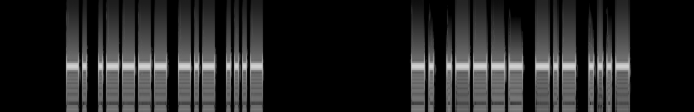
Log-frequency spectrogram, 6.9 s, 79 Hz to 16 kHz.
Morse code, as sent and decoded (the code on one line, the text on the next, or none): -. .---- -.- ...- / -. .---- -.- ...-
N1KV N1KV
